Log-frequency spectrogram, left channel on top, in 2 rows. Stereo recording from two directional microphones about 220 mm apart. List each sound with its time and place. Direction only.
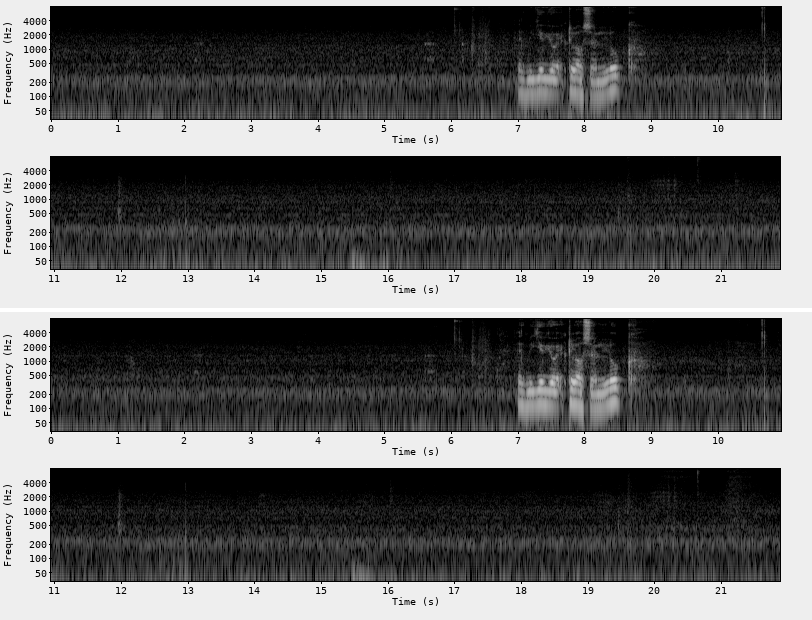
7.0 s speech: 35° right (ahead or behind)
